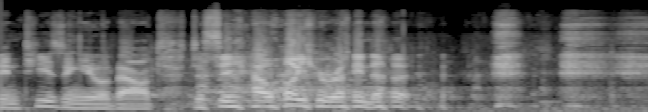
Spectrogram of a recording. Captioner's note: laughing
